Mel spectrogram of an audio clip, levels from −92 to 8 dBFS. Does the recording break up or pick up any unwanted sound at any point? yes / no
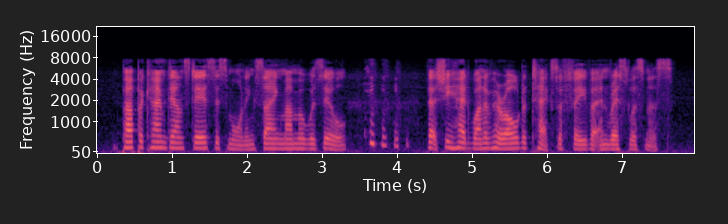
yes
